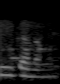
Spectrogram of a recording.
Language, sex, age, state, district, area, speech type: Marathi, female, 30-45, Maharashtra, Nagpur, rural, conversation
